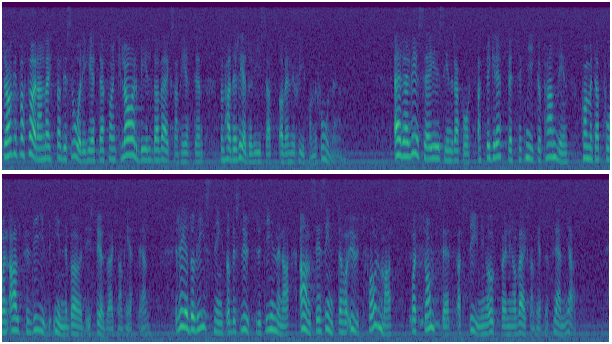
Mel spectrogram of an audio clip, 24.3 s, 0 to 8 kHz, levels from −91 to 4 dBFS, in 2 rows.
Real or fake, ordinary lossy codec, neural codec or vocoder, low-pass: real; none; none; 7.2 kHz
